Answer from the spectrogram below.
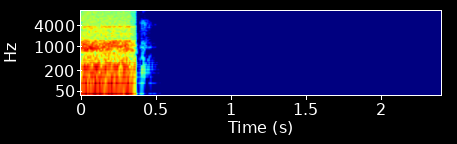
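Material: Nothing is struck.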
